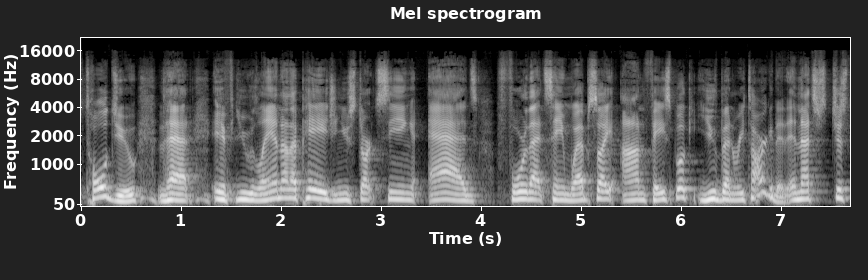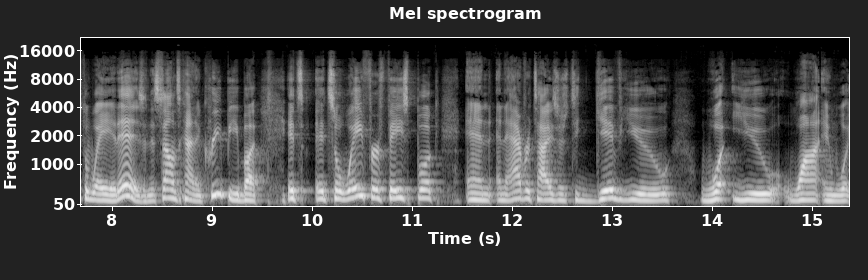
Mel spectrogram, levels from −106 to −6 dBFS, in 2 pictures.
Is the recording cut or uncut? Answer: uncut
